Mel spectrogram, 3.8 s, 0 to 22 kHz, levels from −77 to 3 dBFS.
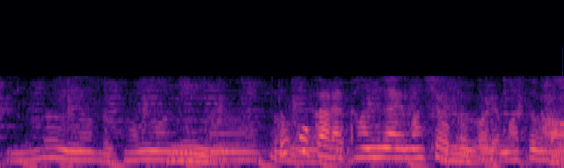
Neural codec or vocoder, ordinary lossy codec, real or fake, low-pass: none; AAC, 16 kbps; real; 7.2 kHz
